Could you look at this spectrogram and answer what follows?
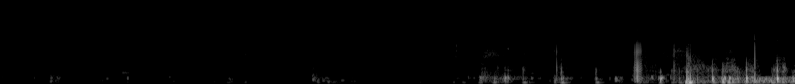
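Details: Soft scattered gurgles, then a louder run of bubbling, rumbling gut noises from a hungry stomach; borborygmi (stomach growling).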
